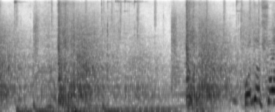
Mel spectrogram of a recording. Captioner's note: all laughing; gun banging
